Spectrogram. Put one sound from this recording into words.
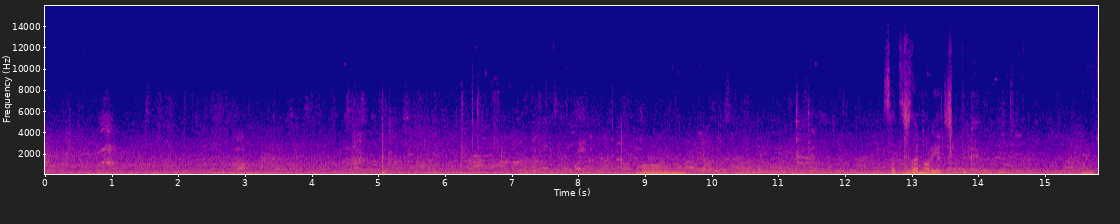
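A crowd of people chatters in an open outdoor square.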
